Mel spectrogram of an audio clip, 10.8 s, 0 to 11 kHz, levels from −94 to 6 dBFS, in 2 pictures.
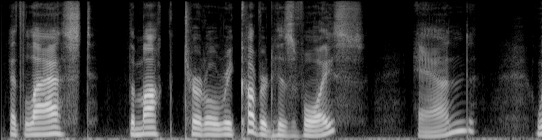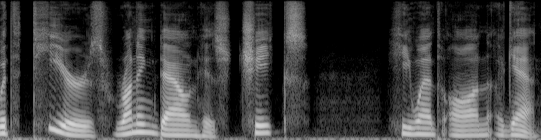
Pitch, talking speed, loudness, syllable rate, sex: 135 Hz, 105 wpm, -19 LUFS, 3.2 syllables/s, male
